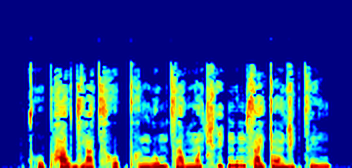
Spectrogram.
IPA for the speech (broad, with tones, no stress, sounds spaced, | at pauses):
t̪ʰ u˧ pʰ a˧ w d͡z j a˨˩ t͡sʰ o˦ k̚ pʰ ə˧ ŋ l u˥˧ m t͡s a˧ w n̪ ɔ̃˨˩ t͡ɕʰ i˦ ʔ m u˦ m s a˧ j t̪ ɔ̃˥˧ ɡ i˦ ʔ t͡s ĩ˨˩ ŋ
